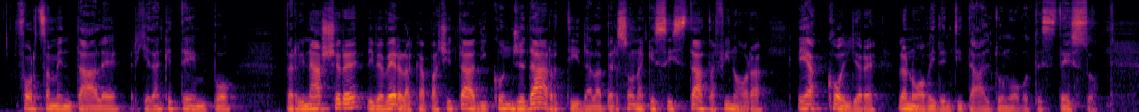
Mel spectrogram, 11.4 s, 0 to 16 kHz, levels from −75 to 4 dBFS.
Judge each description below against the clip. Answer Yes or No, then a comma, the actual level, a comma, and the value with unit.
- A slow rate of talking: No, average, 155 wpm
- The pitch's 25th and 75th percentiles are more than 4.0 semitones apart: No, average, 3.4 semitones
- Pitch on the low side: Yes, low, 110 Hz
